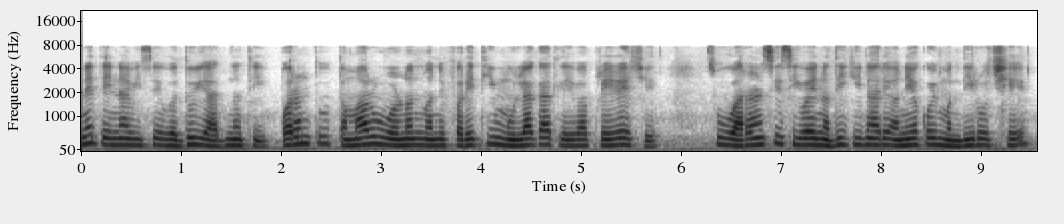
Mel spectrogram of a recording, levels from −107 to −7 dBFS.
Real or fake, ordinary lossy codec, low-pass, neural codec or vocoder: real; none; none; none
